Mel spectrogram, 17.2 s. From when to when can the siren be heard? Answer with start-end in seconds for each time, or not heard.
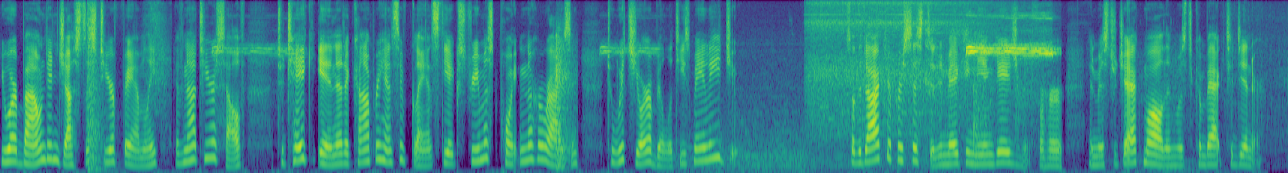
not heard.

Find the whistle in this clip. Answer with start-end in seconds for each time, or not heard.
3.0-4.0, 8.0-8.8, 12.8-14.2.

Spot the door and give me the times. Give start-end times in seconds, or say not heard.
1.1-2.2, 7.3-7.8, 12.3-13.2.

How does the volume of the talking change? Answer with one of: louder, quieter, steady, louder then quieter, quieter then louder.
steady.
